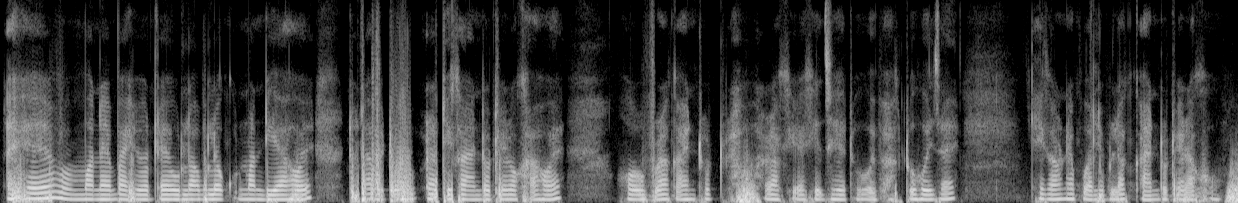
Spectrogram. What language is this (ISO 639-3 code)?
asm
